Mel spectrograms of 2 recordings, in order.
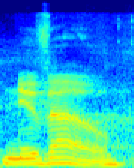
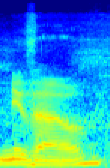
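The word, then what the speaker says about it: nouveau: The word is neuvo. It's an adjective. It means newly arrived or developed, immature, raw. Uh, neuvo. Can I have all the information? Novo. Uh, I have no other pronunciations. Just nuvo.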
